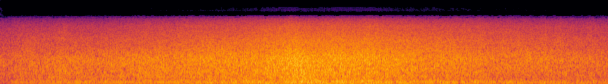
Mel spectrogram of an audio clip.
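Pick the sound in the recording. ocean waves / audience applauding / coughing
ocean waves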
